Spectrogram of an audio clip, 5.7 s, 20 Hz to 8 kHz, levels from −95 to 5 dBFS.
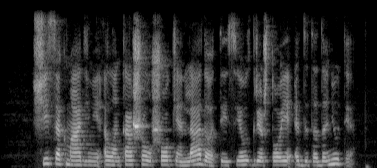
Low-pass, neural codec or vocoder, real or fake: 7.2 kHz; none; real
